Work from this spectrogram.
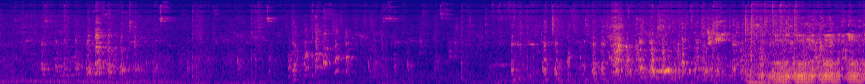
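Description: Chickens cluck and call at close range while being fed at a farmhouse, with bursts of fowl noise, scuffling and livestock sounds that grow busier and louder toward the end.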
